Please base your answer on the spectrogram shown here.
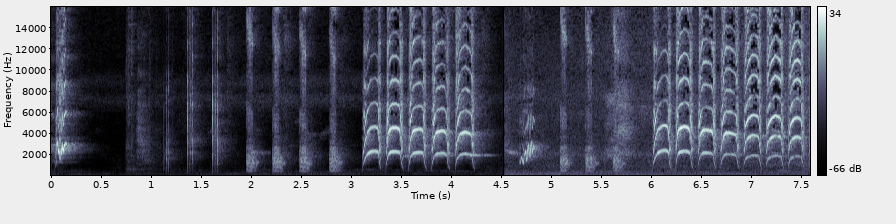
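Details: Javan myna singing hard as a lure for reluctant singers: a squeal, a run of sharp ticking notes, then repeated bursts of bright arched whistles, about three per second, with a low hum partway through.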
